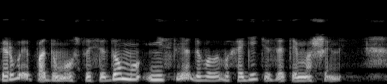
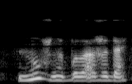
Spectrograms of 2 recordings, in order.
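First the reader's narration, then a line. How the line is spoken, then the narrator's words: Angry remark. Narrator (Russian): зло заметил Карим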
